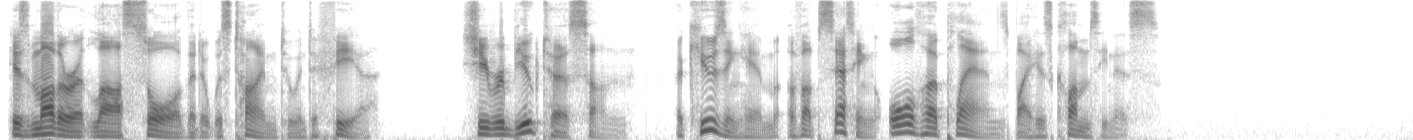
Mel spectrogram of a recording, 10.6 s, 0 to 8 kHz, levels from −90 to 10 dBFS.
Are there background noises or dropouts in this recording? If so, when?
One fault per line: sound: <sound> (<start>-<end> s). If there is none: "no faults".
no faults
